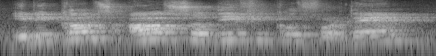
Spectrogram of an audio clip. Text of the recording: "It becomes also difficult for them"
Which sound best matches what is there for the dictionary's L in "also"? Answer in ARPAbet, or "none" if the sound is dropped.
L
